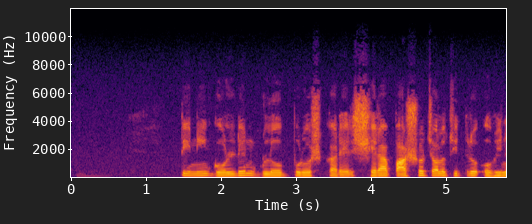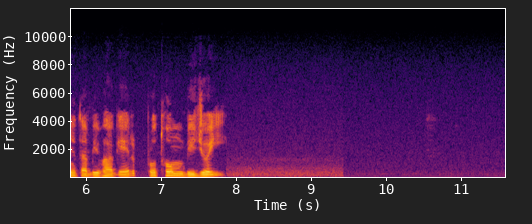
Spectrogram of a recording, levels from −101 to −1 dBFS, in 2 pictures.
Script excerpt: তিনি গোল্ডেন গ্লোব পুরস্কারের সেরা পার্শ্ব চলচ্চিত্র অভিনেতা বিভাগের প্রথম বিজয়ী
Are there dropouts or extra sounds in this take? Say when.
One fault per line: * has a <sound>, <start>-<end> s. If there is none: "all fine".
all fine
